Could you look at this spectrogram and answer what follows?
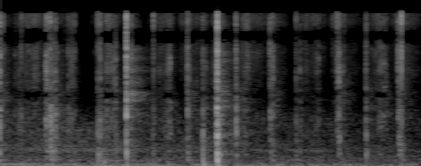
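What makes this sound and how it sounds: A stack of thin paper tarot cards is shuffled and flicked between the hands with the fingertips, above a spread of cards lying on the table. Soft, continuous papery rustling is broken by an irregular series of short, crisp, bright snaps and flicks, the sharpest landing just past the one- and two-second marks.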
